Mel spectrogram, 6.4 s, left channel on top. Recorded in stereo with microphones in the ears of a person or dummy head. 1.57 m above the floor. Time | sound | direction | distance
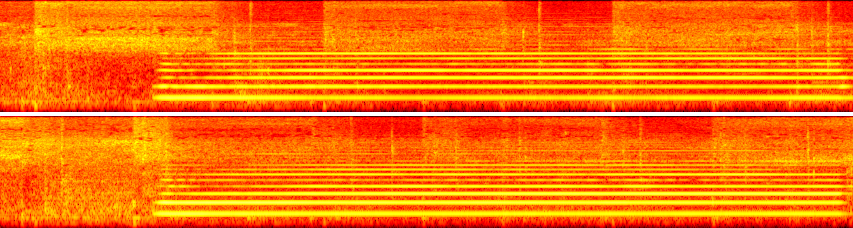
1.1 | a flute | 10° right (ahead or behind) | 0.7 m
